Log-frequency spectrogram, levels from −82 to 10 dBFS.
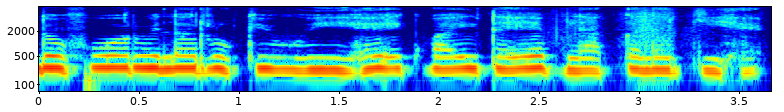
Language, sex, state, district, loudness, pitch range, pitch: Hindi, female, Chandigarh, Chandigarh, -14 LUFS, 230-250 Hz, 245 Hz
